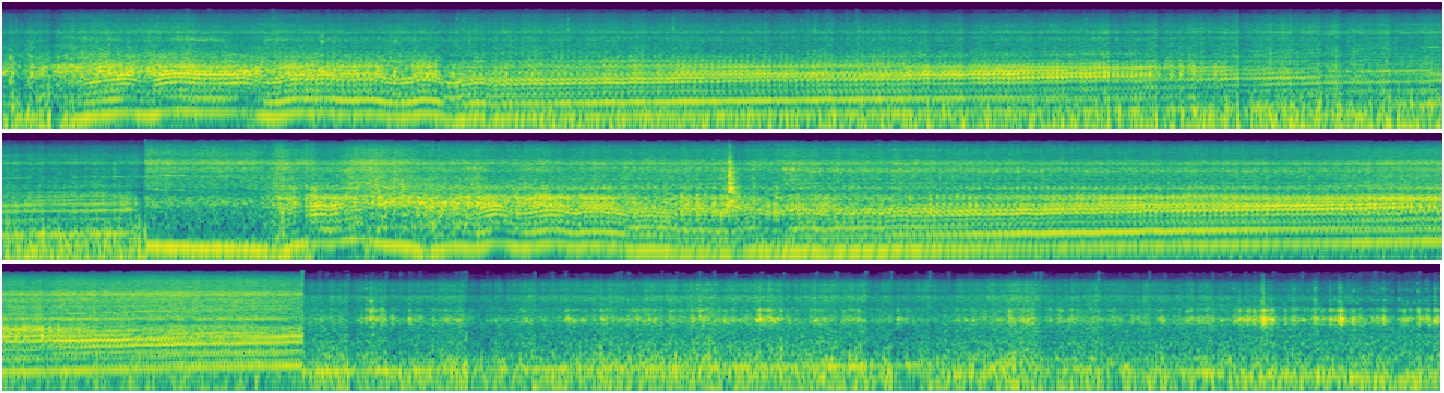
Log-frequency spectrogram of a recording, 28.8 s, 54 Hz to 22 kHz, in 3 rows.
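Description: Škoda 100L rally car's 1.3-litre four-cylinder Škoda Felicia engine, fed by motorcycle carburettors, pulling under acceleration with its pitch climbing slowly over several seconds. This happens twice, in two pulls cut together. After a second cut about two-thirds of the way through, a steadier, lower engine note takes over.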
